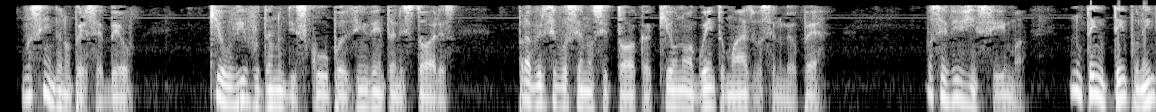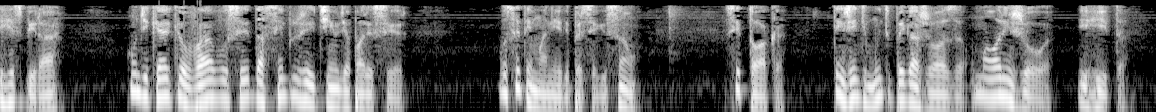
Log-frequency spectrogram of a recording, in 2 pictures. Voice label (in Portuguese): Larga do meu Pé Masculino, Broncas; Telemensagens 2017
